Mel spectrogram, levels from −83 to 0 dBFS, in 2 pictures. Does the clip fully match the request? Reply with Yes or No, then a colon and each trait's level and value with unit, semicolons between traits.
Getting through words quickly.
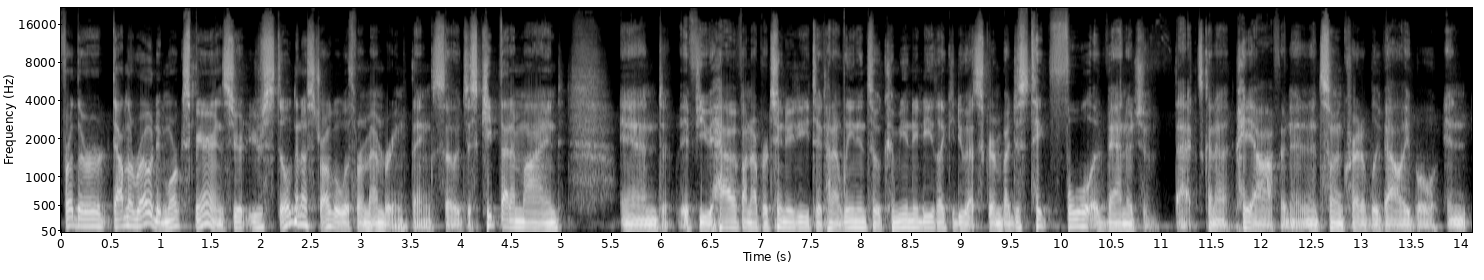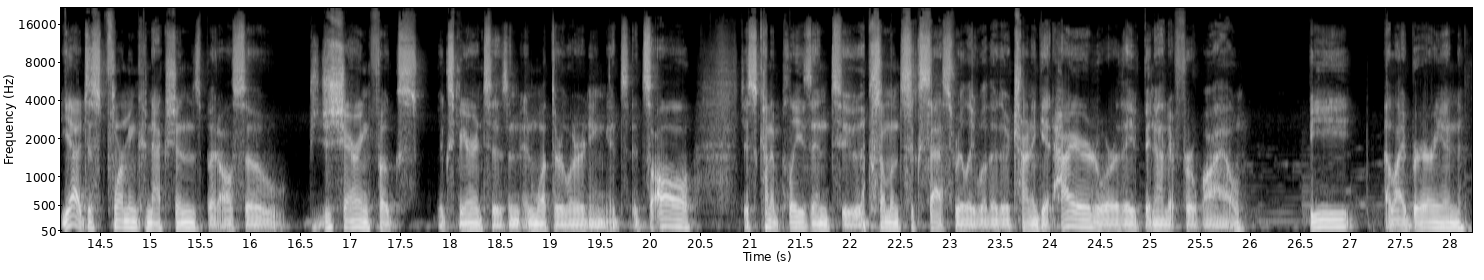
Yes: fast, 215 wpm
